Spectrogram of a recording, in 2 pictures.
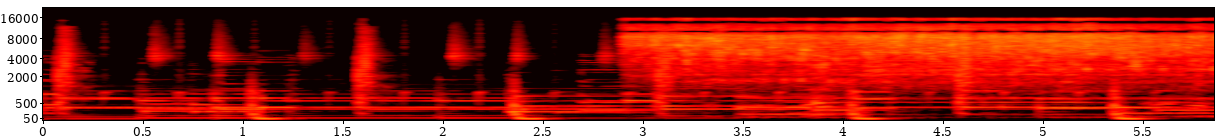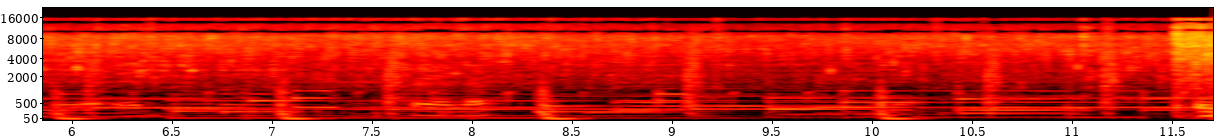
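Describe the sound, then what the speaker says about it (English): Salmon pieces frying in a pan, a dense steady sizzle and crackle with popping spatter throughout, fairly quiet and close, with faint background music. "We're gonna fry these salmon so you can break them up to add to your fry rice"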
